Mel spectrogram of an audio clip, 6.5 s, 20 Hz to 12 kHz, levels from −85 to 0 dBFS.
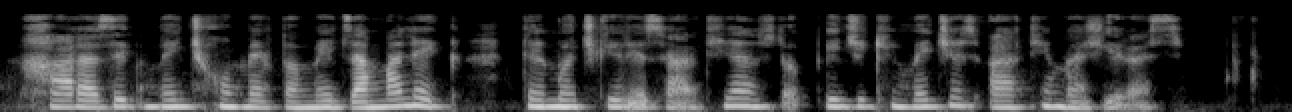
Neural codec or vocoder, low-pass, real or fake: codec, 16 kHz, 2 kbps, FreqCodec, larger model; 7.2 kHz; fake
